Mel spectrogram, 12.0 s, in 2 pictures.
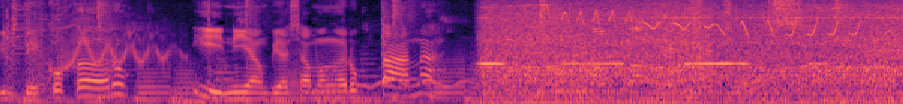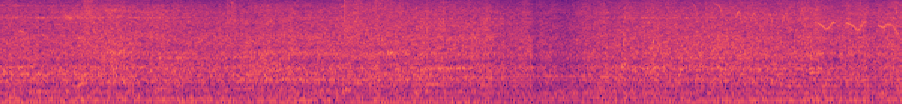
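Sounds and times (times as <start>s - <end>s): diesel engines running: 3.2s - 12.0s.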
